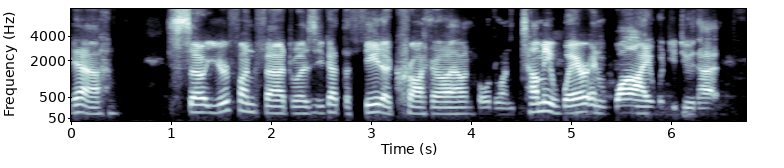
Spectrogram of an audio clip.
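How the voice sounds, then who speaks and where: Bright, sharp-toned male voice in a Pennsylvania accent, moderate pace, fairly even intonation, and a dry, close sound with no echo. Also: fairly high pitch for a man. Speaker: quiz show host. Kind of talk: game show hosting. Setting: video call.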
